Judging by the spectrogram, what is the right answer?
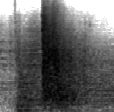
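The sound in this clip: A single gunshot fired during an exchange of fire, a sharp, loud crack about midway that decays over roughly a second above a steady, noisy background.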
